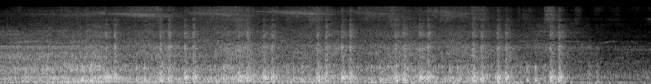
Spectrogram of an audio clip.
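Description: Northern Ireland Railways diesel multiple unit passing over a level crossing at speed, its wheels clattering over the rail joints. The clatter ends suddenly about five and a half seconds in as the last carriage clears.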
